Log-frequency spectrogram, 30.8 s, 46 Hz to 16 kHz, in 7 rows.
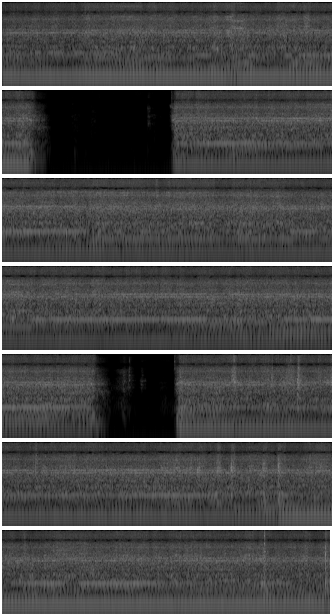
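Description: Mini benchtop wood lathe motor running steadily while a chisel cuts the spinning wooden blank. The sound cuts out completely twice, for about a second and a half around 5 seconds in and for about a second near the 19-second mark.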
